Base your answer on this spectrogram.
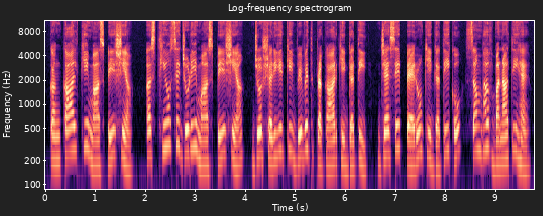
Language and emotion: Hindi, neutral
